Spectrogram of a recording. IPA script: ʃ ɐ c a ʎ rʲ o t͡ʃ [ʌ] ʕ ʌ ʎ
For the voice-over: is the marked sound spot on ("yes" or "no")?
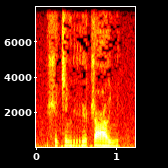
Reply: no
